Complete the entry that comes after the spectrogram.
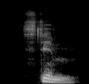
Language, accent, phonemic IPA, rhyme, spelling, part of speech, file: English, Australia, /stɪm/, -ɪm, stim, noun / verb, En-au-stim.ogg
- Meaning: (noun) 1. Sensory stimulation 2. Any repetitive self-stimulatory behavior (e.g. hand flapping, head banging, repeating noises or words), frequent in autistic people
